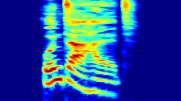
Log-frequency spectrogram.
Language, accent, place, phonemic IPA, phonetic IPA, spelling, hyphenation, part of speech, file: German, Germany, Berlin, /ˈʊntərhalt/, [ˈʊntɐhalt], Unterhalt, Un‧ter‧halt, noun, De-Unterhalt.ogg
- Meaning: alimony, maintenance, (child) support (court-enforced allowance)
